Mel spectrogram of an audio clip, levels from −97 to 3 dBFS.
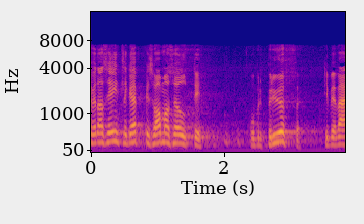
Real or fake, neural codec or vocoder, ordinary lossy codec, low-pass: real; none; none; 7.2 kHz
